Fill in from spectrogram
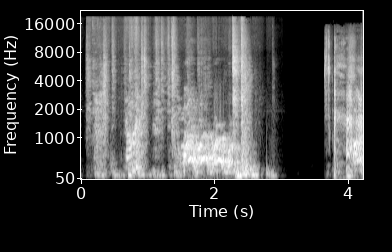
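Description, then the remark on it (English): A female dog barks repeatedly behind a door, muffled through it, in irregular fairly loud bursts with whiny, yelping tones in between, a short pause, then more barking, as if a package were being delivered to the house. “Well, she was breaking through the door, but maybe it's a little bit muffled now.”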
